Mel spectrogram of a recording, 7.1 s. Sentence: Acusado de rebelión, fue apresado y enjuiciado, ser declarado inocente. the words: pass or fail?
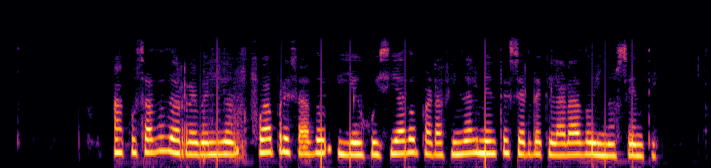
fail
